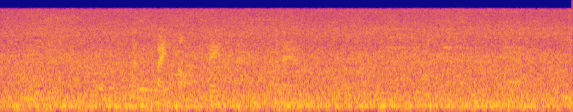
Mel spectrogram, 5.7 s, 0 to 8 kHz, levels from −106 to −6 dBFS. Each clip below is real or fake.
real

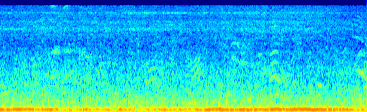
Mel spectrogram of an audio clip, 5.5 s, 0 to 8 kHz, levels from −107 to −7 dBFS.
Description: fake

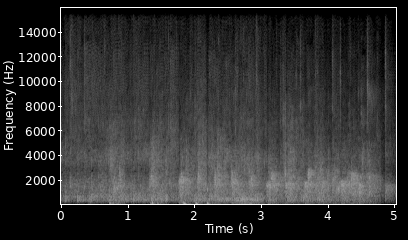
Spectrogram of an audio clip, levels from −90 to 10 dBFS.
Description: fake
